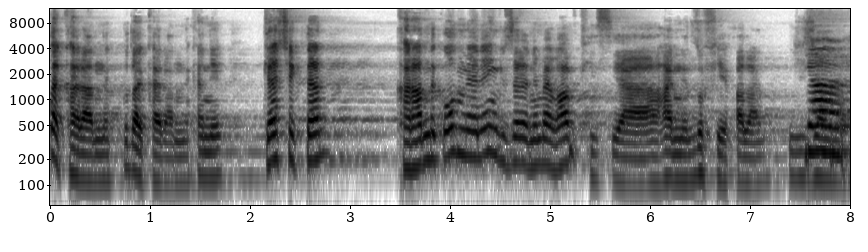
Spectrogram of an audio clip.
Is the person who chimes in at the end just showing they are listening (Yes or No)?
No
